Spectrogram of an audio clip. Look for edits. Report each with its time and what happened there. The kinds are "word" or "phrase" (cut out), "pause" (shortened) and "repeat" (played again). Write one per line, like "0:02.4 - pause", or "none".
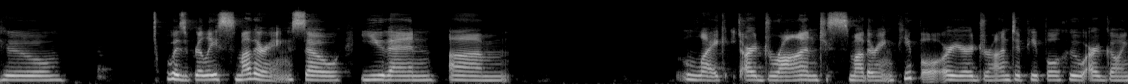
0:03.5 - pause
0:04.4 - pause
0:07.4 - phrase
0:08.3 - word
